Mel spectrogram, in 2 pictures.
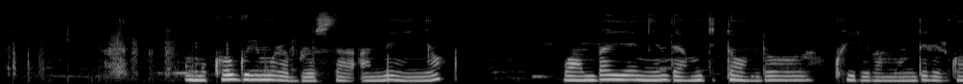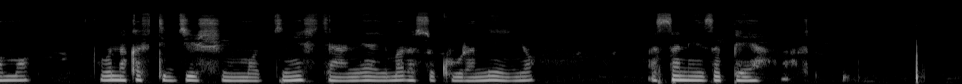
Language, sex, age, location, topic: Kinyarwanda, female, 18-24, Kigali, health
